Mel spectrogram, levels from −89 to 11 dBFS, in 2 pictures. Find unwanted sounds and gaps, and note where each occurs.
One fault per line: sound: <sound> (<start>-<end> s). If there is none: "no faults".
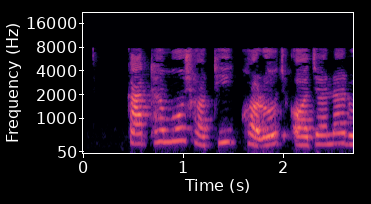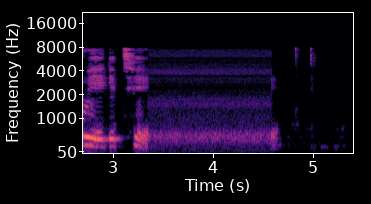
no faults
